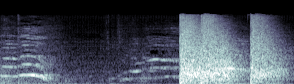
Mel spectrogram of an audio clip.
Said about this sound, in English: The guards move through a warehouse set up like a laboratory. They shoot holes in paper cutouts of terrorists, terrorists in the act of stealing nuclear material.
